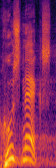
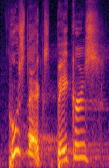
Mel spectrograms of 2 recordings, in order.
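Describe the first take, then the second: First: Said in the usual way. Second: Who's next? asked much higher in mock alarm; alarmed, rising. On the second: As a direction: ramp up the panic on the repeat. Repeated question escalated.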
